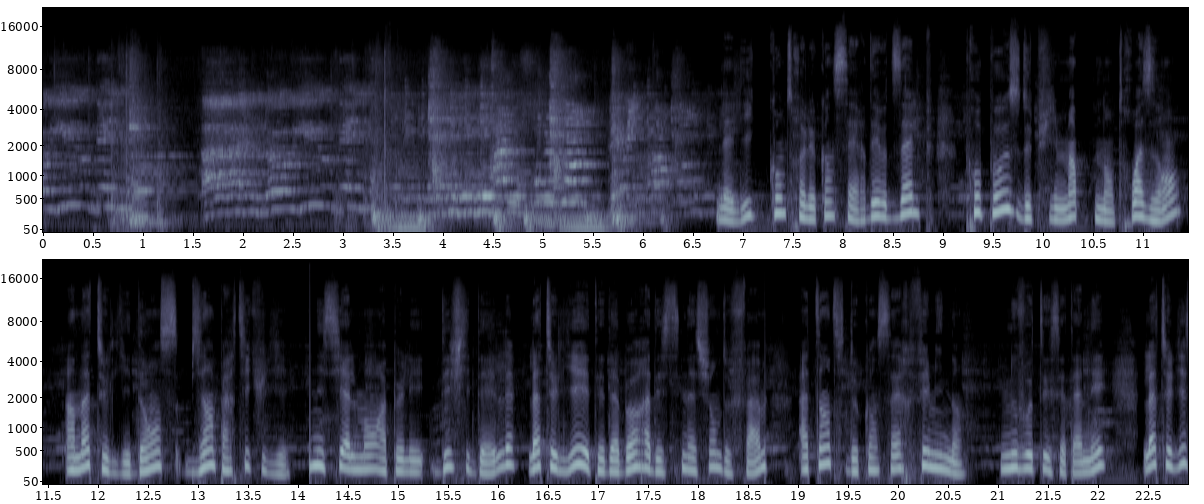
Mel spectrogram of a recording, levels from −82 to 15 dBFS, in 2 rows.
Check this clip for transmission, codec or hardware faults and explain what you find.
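Two short discontinuities are audible, at 14.12 s and 18.67 s. Each is a jump forward in the sound, losing about a tenth of a second. The likely cause is a dropped buffer (overrun), where unread samples were overwritten and the surviving audio spliced together.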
